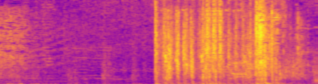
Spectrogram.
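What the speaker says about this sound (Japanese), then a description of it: "まだ銃声してますね。" Gunfire in a Call of Duty Mobile battle royale match: scattered distant shots give way to a loud, rapid burst of automatic fire in the second half, with faint speech underneath.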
